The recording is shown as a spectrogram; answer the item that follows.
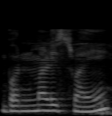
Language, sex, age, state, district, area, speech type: Odia, female, 18-30, Odisha, Jagatsinghpur, urban, spontaneous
